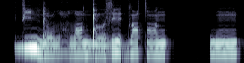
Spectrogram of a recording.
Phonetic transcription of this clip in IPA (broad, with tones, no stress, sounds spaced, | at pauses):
d i˦ ŋ͡ǃ u˨ ðˤ i̤˦˨ ðˤ i˧ ŋ͡ǃ ɤ˨ z ɪ˦˨ d u˦ tˤ ũ˦ | w ũ˧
